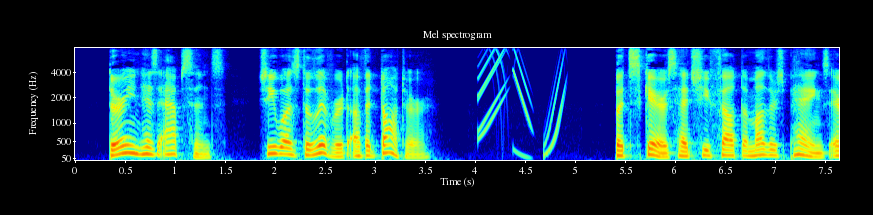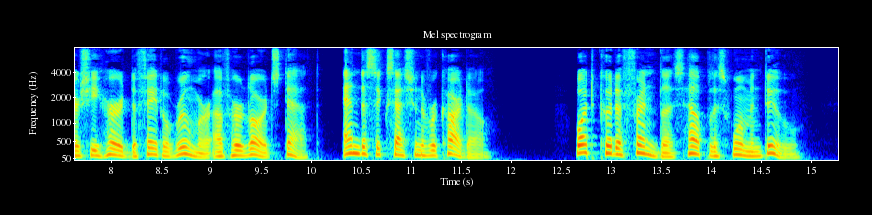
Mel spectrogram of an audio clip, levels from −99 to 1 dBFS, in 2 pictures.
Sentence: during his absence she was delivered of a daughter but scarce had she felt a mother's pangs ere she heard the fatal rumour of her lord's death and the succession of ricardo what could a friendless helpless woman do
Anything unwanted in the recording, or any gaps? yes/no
yes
